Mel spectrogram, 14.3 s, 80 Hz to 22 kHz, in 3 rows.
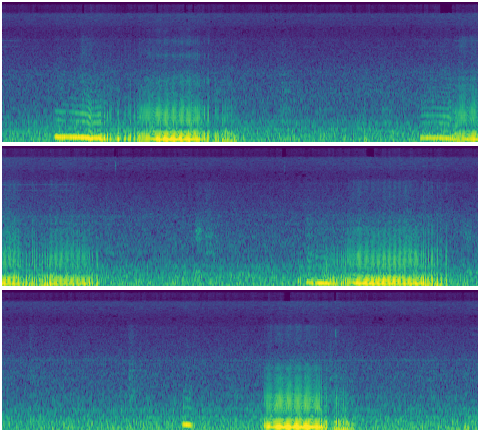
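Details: Pet cat snoring in slow, regular rumbling bursts, about 16 per minute, in a quiet room.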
